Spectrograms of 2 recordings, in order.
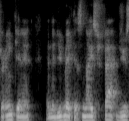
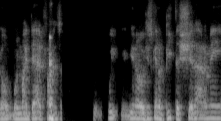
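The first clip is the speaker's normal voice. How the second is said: mock weeping child voice, higher and slower; 6 semitones higher than usual. Retelling a kid locked in with him by cops, imitating a weeping kid. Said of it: "he's like weeping".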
